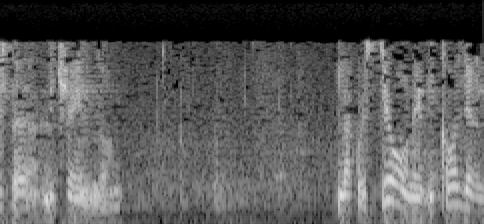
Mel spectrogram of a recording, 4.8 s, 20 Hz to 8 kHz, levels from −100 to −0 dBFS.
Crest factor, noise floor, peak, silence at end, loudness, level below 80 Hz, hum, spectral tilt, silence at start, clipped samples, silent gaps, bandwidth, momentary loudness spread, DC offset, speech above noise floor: 18 dB; -46 dBFS; -6 dBFS; 0 s; -21 LUFS; -52 dBFS; none; -8 dB/octave; 0 s; under 0.1%; none; 5 kHz; 24 LU; under 0.1%; 24 dB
